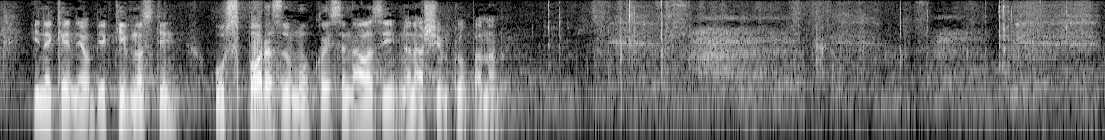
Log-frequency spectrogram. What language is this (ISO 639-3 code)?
hrv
